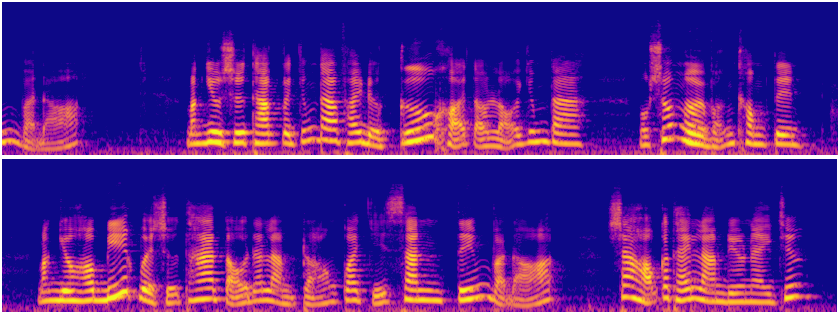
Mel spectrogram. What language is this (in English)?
Vietnamese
